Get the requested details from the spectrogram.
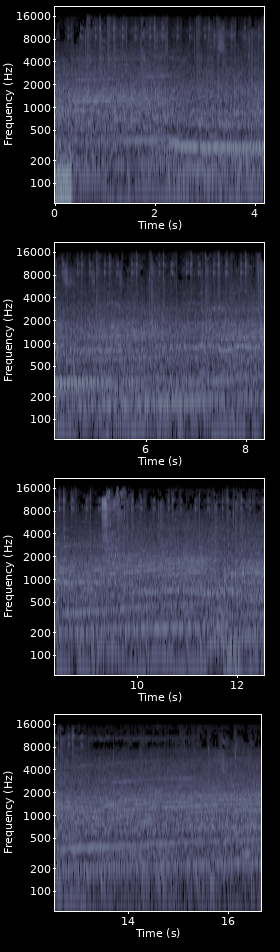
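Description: A car engine drones steadily, dropping in pitch as it slows and then revving higher as it speeds up.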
